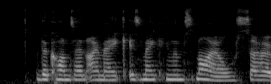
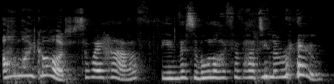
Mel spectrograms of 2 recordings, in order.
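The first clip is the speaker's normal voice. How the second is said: higher and louder, thrilled at a gift; real delight, higher and louder; excited; 7 semitones higher, 5 dB louder than usual. Real, not acted. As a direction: gush over the book you just unwrapped. Unwrapping gift book.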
